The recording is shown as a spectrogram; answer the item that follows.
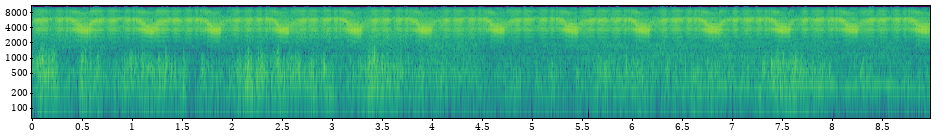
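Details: A scissor-grinder cicada (Neotibicen pruinosus) sings a loud, high, buzzing drone that pulses in steady rhythmic surges, at a rest stop along I-70 near Paxico, Kansas, in August 2007.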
